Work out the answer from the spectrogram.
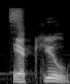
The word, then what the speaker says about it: Hercule: Hercule.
